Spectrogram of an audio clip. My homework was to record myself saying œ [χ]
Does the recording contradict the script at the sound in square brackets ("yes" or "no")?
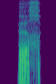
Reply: no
